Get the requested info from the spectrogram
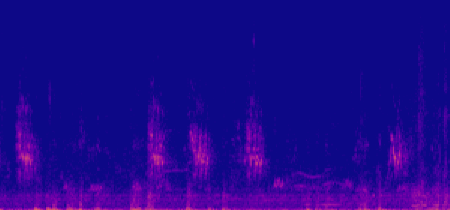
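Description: Sparrows chirping, short high chirps repeated every half second to a second, with low irregular rumbling underneath.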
